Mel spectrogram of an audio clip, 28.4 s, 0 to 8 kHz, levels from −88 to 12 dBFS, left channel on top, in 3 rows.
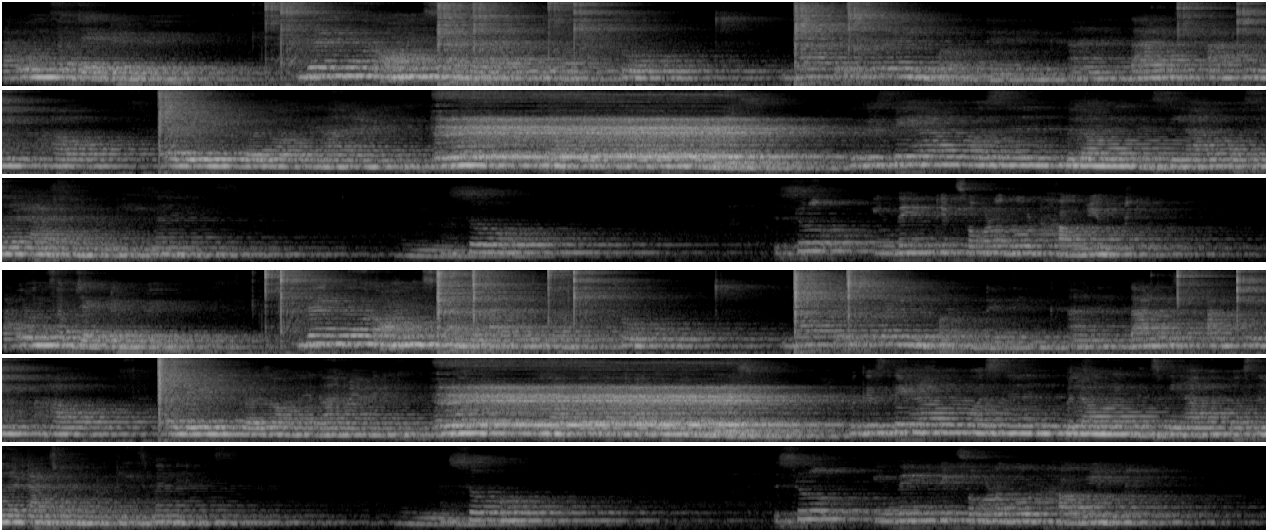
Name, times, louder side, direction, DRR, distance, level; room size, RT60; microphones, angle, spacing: voice 1, 0.1-1.2 2.2-4.9 5.8-8.8 9.0-10.2 10.7-15.4 15.8-20.3 22.2-22.7 24.7-25.1, equal, 50° right, -7 dB, 3.2 m, -34 dB
sound 1, 0.8-10.9, right 7 dB, 85° right, 1.3 m, -36 dB
sound 2, 12.7-15.0, equal, 30° left, 2.8 m, -27 dB
voice 2, 21.9-22.5 24.9-25.1 25.5-27.5, equal, 55° left, -1 dB, 1.7 m, -40 dB
15.0 x 12.5 x 3.0 m, 2.6 s
head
